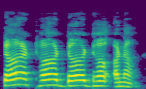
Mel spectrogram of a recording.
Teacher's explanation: इन्हें मूर्धन्य कहा गया है क्योंकि इनका उच्चारण जीभ के मूर्धा से लगने पर ही होता है। जब तक जीभ से इसका स्पर्श नहीं होगा तब तक हम ये इस वर्ण को बोल नहीं पाएंगे, इसलिए इन्हें मूर्धन्य कहा गया है।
